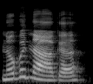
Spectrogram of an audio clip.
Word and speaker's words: Nobunaga: Nobunaga.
